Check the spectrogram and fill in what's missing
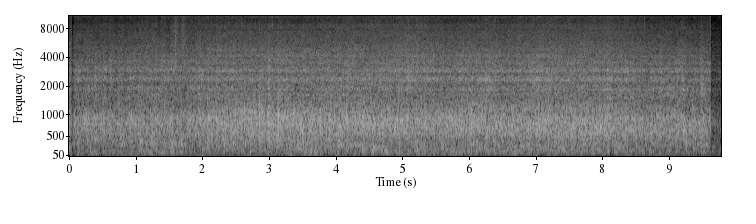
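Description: A passenger express train departing Kharagpur station runs steadily along the rails, a continuous loud rumble with rhythmic wheel clatter heard from inside a carriage, no voices.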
